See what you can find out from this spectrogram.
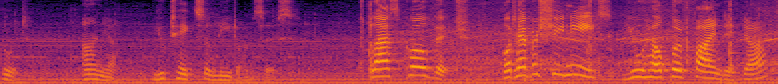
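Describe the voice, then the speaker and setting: An actress playing a defiant female resistance commander, deliberate and authoritative, in a dramatic video game style. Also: on the high side, very animated, noisy background. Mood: brisk command. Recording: loud music over the voice.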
